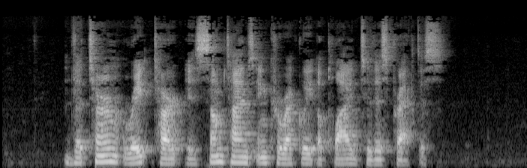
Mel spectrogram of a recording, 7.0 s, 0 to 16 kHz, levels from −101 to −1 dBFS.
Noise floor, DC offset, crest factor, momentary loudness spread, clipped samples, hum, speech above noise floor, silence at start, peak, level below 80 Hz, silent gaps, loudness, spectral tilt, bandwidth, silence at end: -70 dBFS; under 0.1%; 20 dB; 10 LU; under 0.1%; none; 46 dB; 0.9 s; -4 dBFS; -60 dBFS; none; -24 LUFS; -4 dB/octave; 11.5 kHz; 1.15 s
